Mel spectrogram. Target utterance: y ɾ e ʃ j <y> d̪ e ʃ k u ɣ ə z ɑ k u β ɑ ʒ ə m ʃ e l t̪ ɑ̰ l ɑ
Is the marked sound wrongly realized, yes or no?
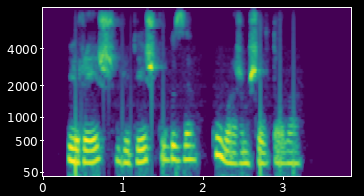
no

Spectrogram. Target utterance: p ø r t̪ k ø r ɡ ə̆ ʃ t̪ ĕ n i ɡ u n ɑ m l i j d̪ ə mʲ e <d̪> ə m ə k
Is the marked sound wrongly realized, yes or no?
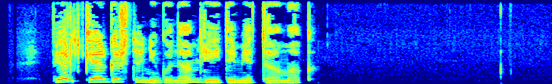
yes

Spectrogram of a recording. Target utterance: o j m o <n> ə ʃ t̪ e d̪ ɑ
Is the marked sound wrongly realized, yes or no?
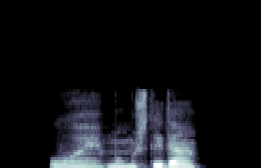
yes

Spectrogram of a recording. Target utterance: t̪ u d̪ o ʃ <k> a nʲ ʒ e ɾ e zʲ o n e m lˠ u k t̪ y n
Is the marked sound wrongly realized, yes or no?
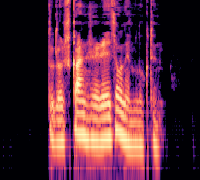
no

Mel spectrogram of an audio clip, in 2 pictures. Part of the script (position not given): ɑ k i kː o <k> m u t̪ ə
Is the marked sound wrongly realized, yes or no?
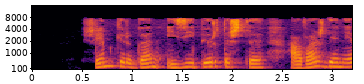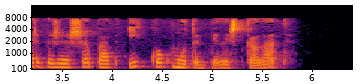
no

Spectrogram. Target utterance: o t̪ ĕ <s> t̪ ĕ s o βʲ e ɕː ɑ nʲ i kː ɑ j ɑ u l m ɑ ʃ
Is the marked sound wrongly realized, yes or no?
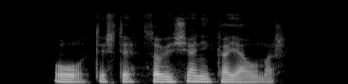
yes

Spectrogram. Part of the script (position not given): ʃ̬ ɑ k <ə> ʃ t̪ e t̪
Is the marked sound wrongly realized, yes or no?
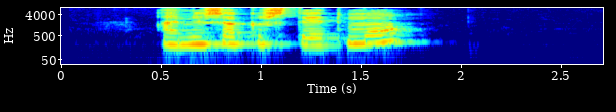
no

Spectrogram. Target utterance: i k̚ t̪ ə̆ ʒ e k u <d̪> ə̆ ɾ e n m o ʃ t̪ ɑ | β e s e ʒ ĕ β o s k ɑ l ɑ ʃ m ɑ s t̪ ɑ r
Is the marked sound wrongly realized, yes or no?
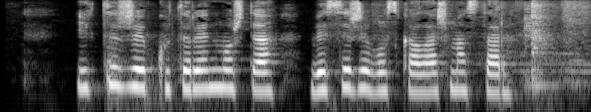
yes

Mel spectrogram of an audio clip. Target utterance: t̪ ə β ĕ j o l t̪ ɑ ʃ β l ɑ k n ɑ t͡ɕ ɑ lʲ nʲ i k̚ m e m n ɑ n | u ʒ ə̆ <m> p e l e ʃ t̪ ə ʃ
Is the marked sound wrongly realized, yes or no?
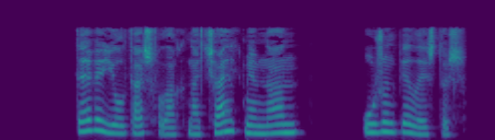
yes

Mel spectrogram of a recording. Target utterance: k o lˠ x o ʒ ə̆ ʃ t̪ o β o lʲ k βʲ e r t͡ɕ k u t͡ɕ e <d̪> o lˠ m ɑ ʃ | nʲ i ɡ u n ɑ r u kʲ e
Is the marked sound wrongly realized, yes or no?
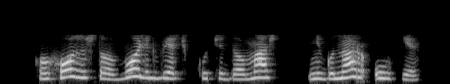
no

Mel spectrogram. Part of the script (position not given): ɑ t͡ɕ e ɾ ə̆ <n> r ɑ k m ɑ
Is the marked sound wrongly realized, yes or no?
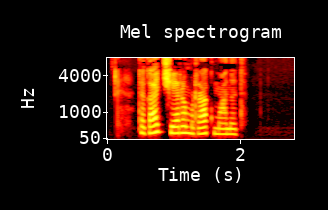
yes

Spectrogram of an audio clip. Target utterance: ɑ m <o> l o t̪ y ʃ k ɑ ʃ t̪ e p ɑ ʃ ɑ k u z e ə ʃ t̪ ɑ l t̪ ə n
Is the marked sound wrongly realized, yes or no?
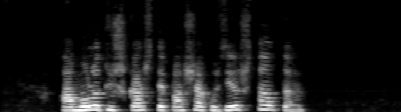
no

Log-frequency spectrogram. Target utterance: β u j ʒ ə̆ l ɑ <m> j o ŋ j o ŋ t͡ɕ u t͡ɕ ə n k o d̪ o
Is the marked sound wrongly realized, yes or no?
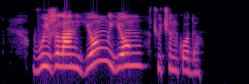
yes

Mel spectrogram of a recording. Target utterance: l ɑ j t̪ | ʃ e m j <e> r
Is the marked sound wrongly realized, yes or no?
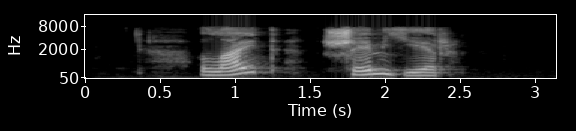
no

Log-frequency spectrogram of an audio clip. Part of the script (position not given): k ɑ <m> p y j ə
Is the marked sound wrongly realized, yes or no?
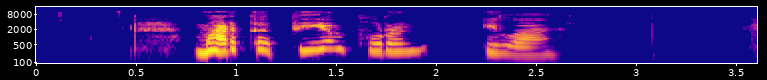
yes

